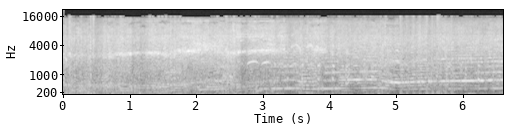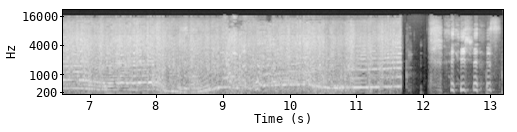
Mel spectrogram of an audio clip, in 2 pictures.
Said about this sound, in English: He just got a fucking F1 car.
